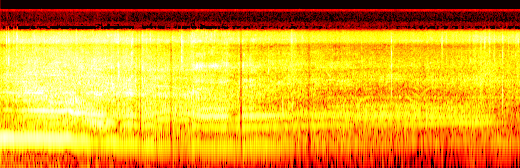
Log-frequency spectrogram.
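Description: A rally car's engine going by, loudest at first, its pitch dropping about two seconds in as it passes, then a fainter, steady engine note for the rest.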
